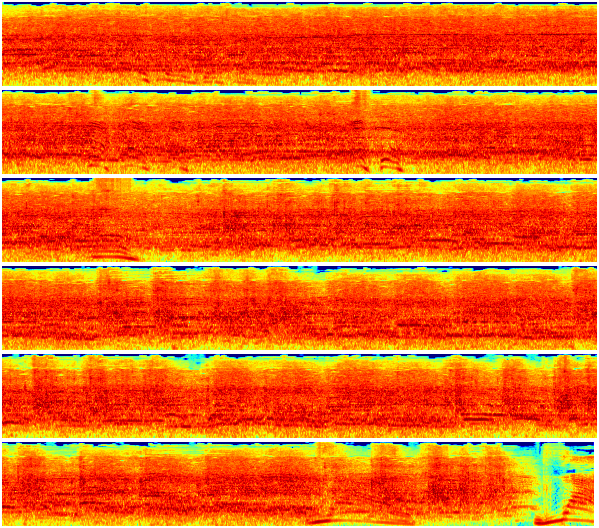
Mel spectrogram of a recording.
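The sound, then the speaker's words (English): A huge crowd roars and chants nonstop, a dense wall of cheering and shouting voices that stays loud and energetic for the whole stretch, with no pauses. “And the crowd going wild.”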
